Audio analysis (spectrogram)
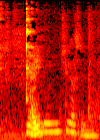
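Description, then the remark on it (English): Dice are rolled in a game against a target number. They rattle and clatter onto a hard surface in a short burst of sharp clicks and land two on both dice, with a voice sounding faintly underneath and just after. “Two on both dice.”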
